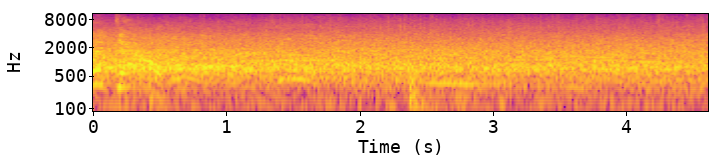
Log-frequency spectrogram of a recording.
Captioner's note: audience applauds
